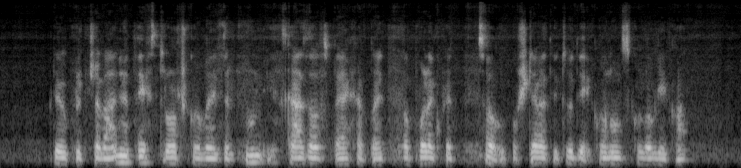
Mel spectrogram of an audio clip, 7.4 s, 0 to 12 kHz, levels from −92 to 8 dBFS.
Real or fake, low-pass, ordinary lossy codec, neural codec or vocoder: fake; none; none; codec, 24 kHz, 6 kbps, HILCodec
